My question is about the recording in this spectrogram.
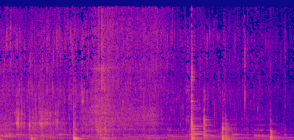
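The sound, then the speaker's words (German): A grain and seed mix being stirred into melted white coconut fat in a pot on a stove at medium heat, with a steady crackling sizzle and several sharp clattering scrapes of a spoon against the pan, with no talking. “Zum geschmolzenen Fett gieße ich jetzt die Körnermischung.”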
